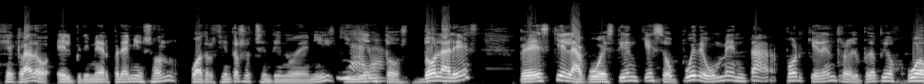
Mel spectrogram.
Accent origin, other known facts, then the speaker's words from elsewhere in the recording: Spain; en esto de los videojuegos los españoles estamos aquí muy a tope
